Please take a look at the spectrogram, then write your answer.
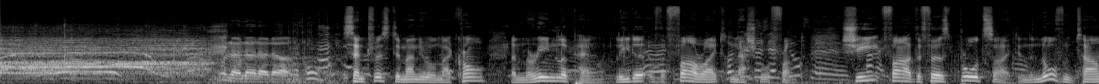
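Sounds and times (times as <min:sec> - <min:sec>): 
crowd of supporters cheering: 0:00.0 - 0:03.2
speech: 0:02.2 - 0:10.9.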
